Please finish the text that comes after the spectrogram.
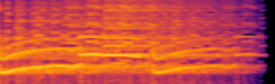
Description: Cri de Luminéon dans Pokémon HOME.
